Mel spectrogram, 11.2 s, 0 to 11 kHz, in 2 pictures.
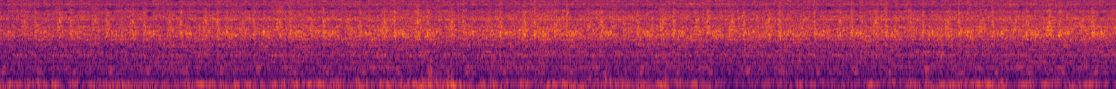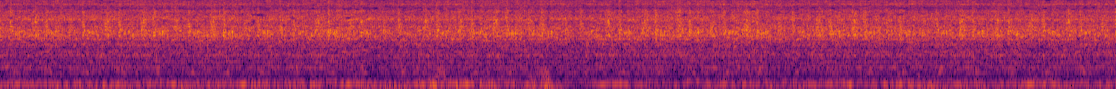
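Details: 1951 Mercury after swapping to a Rochester 2-barrel carb, warm day; steady busy idle with faint uneven lope while idle mixture screws are being adjusted, not yet set for smoothest idle.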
